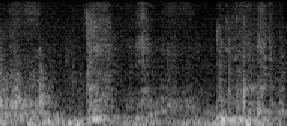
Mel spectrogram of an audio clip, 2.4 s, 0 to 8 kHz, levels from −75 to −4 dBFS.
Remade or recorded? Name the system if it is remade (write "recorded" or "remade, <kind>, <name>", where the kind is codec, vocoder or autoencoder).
remade, vocoder, WaveNeXt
